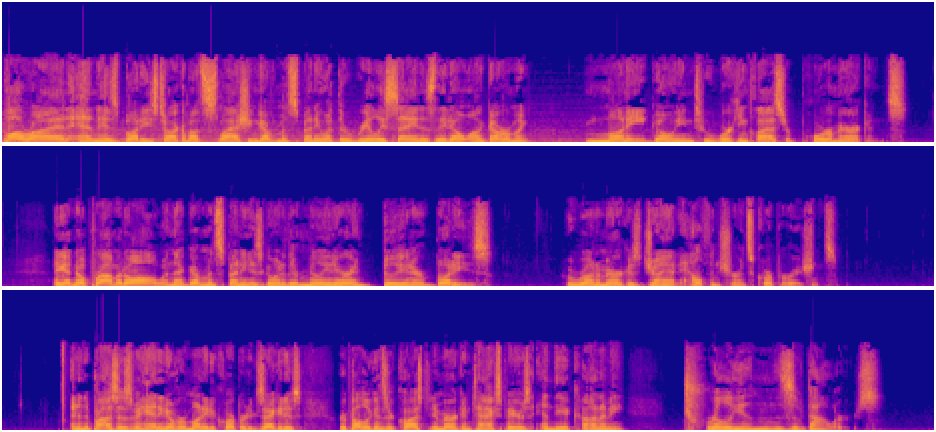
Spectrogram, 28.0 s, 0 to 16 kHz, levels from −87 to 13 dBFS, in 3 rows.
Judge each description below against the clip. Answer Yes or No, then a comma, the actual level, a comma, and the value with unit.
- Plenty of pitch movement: No, average, 4.2 semitones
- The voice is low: Yes, low, 105 Hz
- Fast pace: No, average, 160 wpm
